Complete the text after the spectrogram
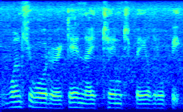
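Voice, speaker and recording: With an Australian accent, a woman speaks at a very deep, low pitch against noticeable background noise. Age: 60s. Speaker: craft vlogger. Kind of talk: casual vlog talk.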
